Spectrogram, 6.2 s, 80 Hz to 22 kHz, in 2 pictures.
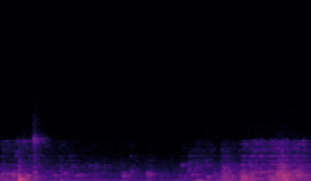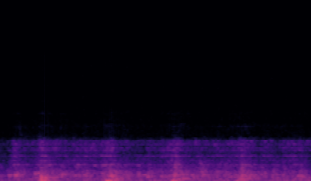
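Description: Miele Softtronic W5820 front-loading washing machine washing: water and wet laundry sloshing and splashing in the turning drum. A low steady hum gives way about two seconds in to sloshing with dull thumps roughly every two-thirds of a second.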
